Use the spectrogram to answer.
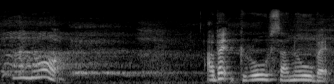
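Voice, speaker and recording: A woman playing an insistent, intimate ghostly daughter in a radio drama, speaking in a hushed, coaxing way. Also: mid-range voice, expressive, takes it slowly, noisy background. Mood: eerie, insistent. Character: ghostly grown daughter, intimate and insistent, haunting her mother. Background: music.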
